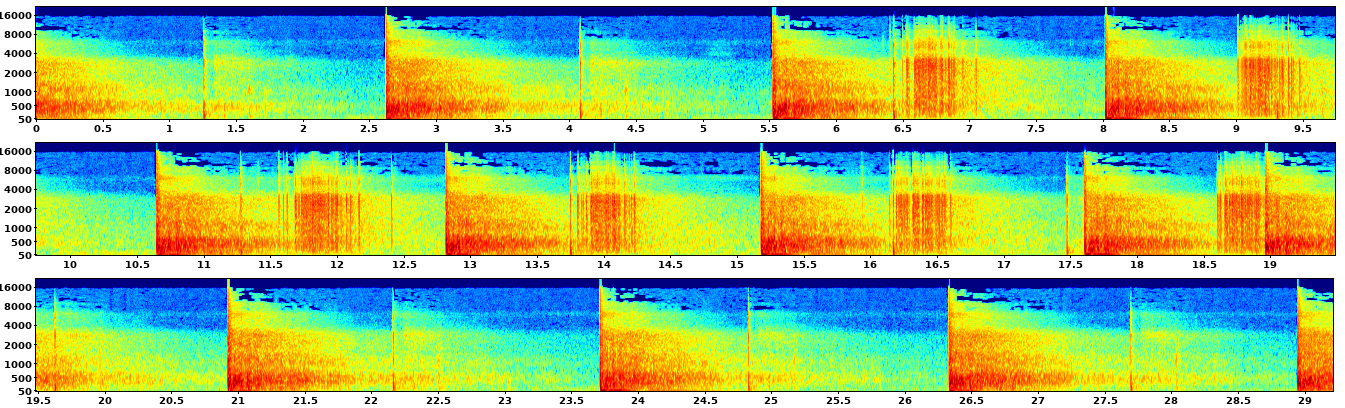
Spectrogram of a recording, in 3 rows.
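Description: A 24-shot, 25 mm fireworks cake (Sky Hawks SU2524) firing shot after shot: a sharp loud bang roughly every two to three seconds, each followed about a second later by a softer second bang and dying away before the next.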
